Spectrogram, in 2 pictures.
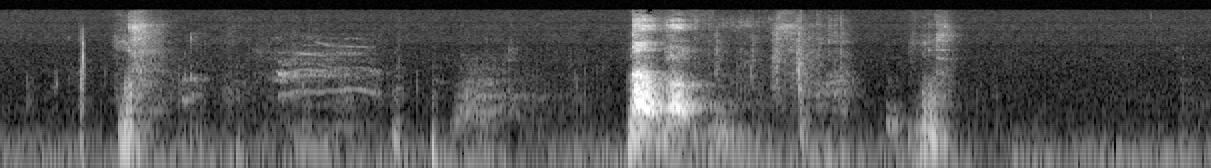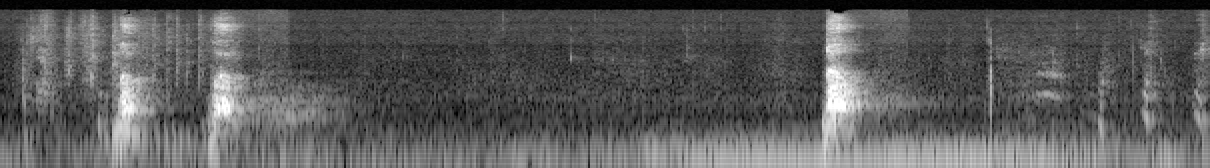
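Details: Hungry kitten, a Puspin, meowing while trying to steal cat food from a little kitten: thin high meows repeated about every one to two seconds over constant low rumbling noise and faint clicks.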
